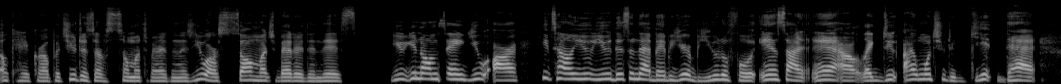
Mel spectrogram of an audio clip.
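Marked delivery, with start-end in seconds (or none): none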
